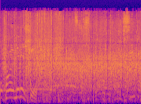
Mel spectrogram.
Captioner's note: some Applause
